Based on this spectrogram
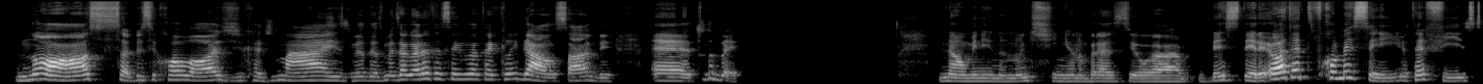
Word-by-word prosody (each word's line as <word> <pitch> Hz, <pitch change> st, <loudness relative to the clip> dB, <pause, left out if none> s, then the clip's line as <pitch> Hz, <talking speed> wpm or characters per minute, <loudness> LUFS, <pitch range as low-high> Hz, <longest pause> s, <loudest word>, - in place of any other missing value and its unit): Nossa, 200 Hz, 0 st, +5 dB
psicológica 195 Hz, -3 st, -3 dB
demais, 185 Hz, 0 st, -3 dB
meu 180 Hz, +2 st, -13 dB
Deus, 180 Hz, -1 st, -13 dB
mas 205 Hz, +3 st, -10 dB
agora 230 Hz, +3 st, -1 dB
tá 260 Hz, -1 st, -9 dB
sendo 245 Hz, -1 st, -4 dB
até 235 Hz, -1 st, -7 dB
que 225 Hz, +2 st, -14 dB
legal, 240 Hz, -10 st, +1 dB
sabe, 170 Hz, -1 st, -4 dB, 0.4 s
eh, 170 Hz, -2 st, -2 dB
tudo 240 Hz, -, -13 dB
bem. -, -, -10 dB, 2.0 s
Não, 160 Hz, -1 st, -4 dB
menina, 150 Hz, -1 st, -11 dB
não 145 Hz, +3 st, -11 dB
tinha 155 Hz, -5 st, -7 dB
no 140 Hz, -1 st, -12 dB
Brasil 145 Hz, 0 st, -8 dB
a 140 Hz, -1 st, -4 dB
besteira, 200 Hz, -, 0 dB
eu 260 Hz, -, +5 dB
até 295 Hz, +4 st, +7 dB
f 345 Hz, 0 st, -6 dB
comecei, 290 Hz, -, +3 dB
eu -, -, -13 dB
até 215 Hz, +5 st, -5 dB
fiz, 165 Hz, -8 st, -4 dB
185 Hz, 125 wpm, -23 LUFS, 160-225 Hz, 2.0 s, até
